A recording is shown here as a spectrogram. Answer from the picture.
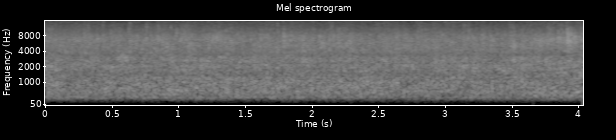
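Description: Aquarium water circulation: a steady, even rush of running and splashing water, with no change in level.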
